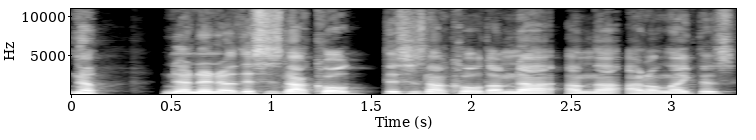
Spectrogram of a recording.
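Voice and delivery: mock panic in a panicked woman's voice. On a flight, the speaker acts out a woman sipping water, imitating a panicked woman. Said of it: "She's like".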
